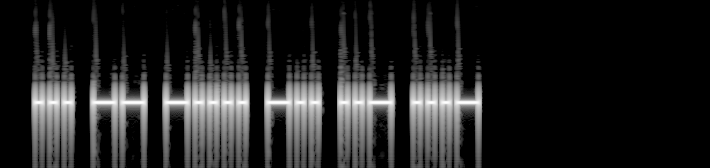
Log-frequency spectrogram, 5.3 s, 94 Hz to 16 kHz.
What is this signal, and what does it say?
Morse code, heard as a keyed tone, about 22 wpm, 700 Hz. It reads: SM6DUV
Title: DXCC-100 Call Signs - 6 Characters - 22wpm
